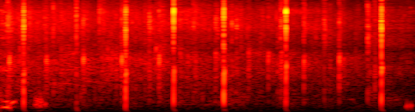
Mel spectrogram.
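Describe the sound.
Scattered audience applause for announcements: a modest number of sharp, uneven claps popping at irregular intervals over a few seconds, fairly soft overall, with a brief murmur of voices at the start.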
